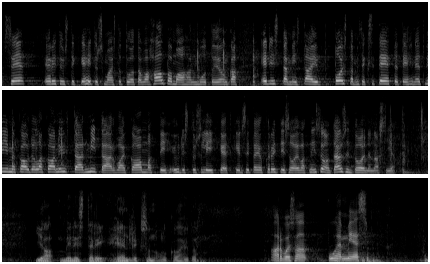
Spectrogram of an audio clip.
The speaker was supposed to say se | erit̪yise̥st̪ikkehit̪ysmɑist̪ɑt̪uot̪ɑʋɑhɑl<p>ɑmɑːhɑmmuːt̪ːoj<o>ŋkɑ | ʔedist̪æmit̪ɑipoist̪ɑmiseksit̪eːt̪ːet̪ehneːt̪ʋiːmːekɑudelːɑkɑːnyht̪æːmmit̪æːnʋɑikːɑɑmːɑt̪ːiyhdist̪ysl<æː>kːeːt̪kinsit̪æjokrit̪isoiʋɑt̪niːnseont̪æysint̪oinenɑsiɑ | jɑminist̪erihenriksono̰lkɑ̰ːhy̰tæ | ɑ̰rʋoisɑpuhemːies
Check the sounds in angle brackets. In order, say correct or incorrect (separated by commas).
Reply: correct, correct, incorrect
